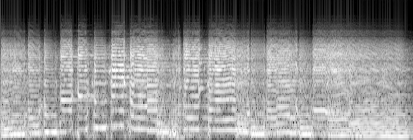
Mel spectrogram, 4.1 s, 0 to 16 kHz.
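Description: Electric guitar with a warm, creamy tone on a Line 6 Helix, overdriven with chorus and reverb, playing a continuous melodic phrase of sustained notes and bends, loud and alone.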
